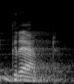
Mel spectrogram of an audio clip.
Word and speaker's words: grabbed: जैसे grabbed. Okay, ED से पहले क्या लिखा हुआ है? Double B. B is given here. Okay, so this word will considered as D sound.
